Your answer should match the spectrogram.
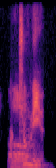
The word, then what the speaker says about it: Harutyunyan: a loss, because Artem Harutyunyan, or however you pronounce it. Harutyunyan. Gotcha. Yeah, there's a lot. There's a YAN and a YUN that kind of just gets mashed together in some ways.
